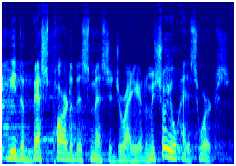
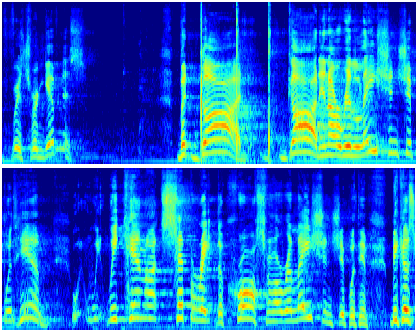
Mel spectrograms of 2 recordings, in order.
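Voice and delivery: higher, louder preaching build; full-force preaching; 6 semitones higher, 3 dB louder than usual. Acted. Preacher urging church to keep cross central, full force. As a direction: drive it home from the pulpit.

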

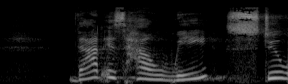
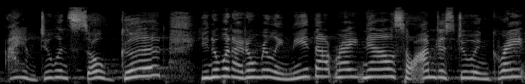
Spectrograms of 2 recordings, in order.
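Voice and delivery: cocky self-assurance; 5 semitones higher than usual. Acted. Preacher voicing a believer who thinks he's fine, cocky. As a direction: brag that you need nothing now. Believer drifting from God, voiced.

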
